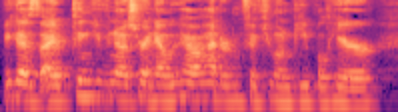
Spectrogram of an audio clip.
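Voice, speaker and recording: Woman, late 30s, livestream host; casual, joking, rambling delivery, lowish pitch. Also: fairly even intonation, fast. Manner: chatty, wry and digressive, with dry jokes. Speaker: livestream host answering viewer questions.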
